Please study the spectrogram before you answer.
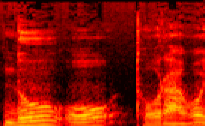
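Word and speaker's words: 穀於菟: 자문은 초나라 대부로 성은 투이고 이름은 누오도라고 읽습니다.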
